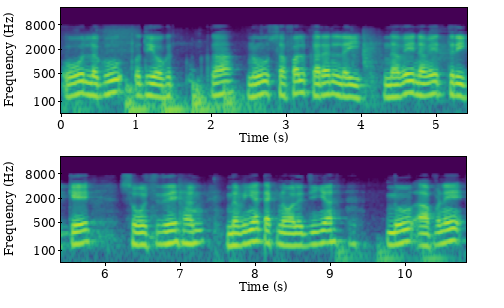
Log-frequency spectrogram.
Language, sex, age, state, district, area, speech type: Punjabi, male, 18-30, Punjab, Jalandhar, urban, spontaneous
